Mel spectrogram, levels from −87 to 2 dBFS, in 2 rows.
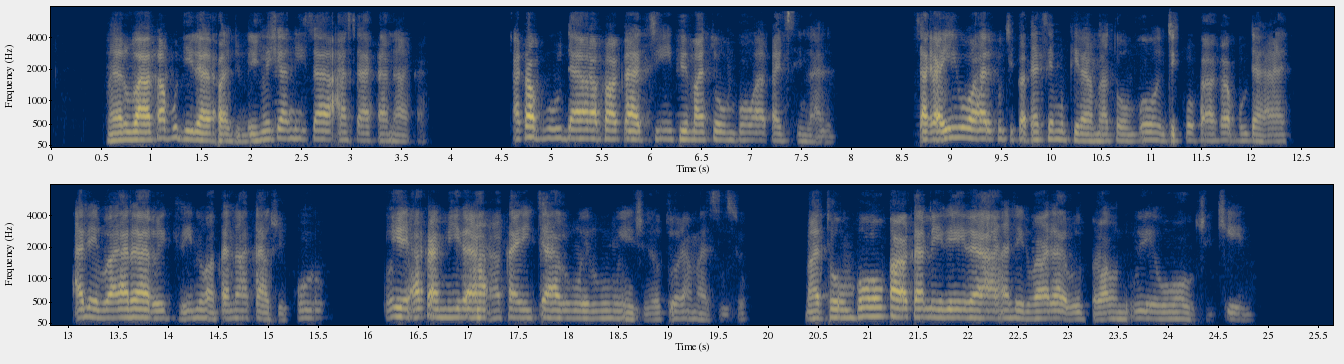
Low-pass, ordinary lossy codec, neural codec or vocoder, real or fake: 7.2 kHz; AAC, 32 kbps; codec, 24 kHz, 1.5 kbps, HILCodec; fake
